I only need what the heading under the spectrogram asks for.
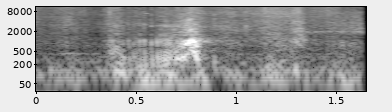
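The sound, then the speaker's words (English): A short zipper being pulled closed on a small zippered container after a blood sugar test, one quick rasping sweep that rises and peaks before trailing off, fairly quiet with no talking. “And zip up my little container.”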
